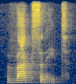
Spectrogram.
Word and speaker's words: vaccinate: number eight vaccinate vaccinate vaccinate the stress is at the beginning vaccinate means inoculate with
